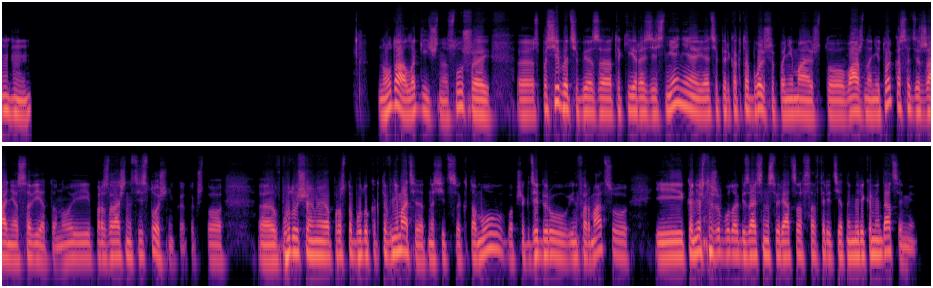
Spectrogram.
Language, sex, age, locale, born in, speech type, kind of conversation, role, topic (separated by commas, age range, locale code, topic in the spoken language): Russian, male, 25-29, ru-RU, Belarus, read, expert-assistant, asker, Как понять, что информация о психическом здоровье в интернете действительно заслуживает доверия?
